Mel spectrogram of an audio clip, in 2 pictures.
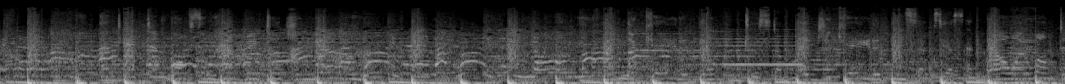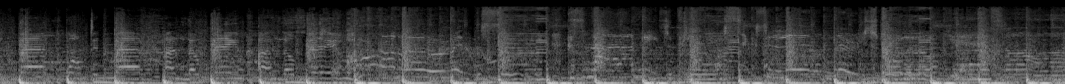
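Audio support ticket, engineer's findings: Adaptive stream at a lower bitrate, 1.82 to 5.82 s. Abrupt, gapless switch to dull, synthetic treble with rising codec artefacts, which fits a 96 kbit/s AAC to 24 kbit/s HE-AAC downshift. Spectrogram: hard ceiling at 14.9 kHz, patchy replicated highs. Cause: player/network adaptation.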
